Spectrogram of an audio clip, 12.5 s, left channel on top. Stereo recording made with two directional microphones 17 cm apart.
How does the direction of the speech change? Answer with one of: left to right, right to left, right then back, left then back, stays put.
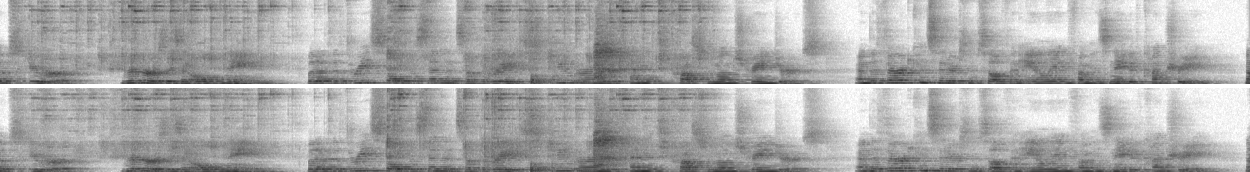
right then back.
